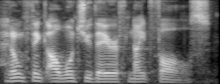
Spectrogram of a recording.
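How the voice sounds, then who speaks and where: A young man playing a troubled, protective male werewolf in an ASMR roleplay, speaking in a measured, halting, confiding way. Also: lowish voice, close to an everyday voice. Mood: earnest.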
